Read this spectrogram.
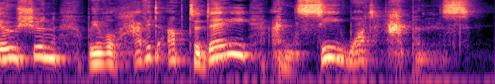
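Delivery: a determined, rising tirade about the winds. A narrator's reading. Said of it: "He grasped the fact that I was determined".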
